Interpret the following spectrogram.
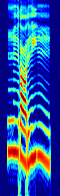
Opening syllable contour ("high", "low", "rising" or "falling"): high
